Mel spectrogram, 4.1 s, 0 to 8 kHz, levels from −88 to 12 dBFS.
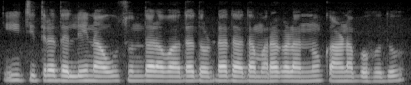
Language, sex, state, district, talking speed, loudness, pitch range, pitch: Kannada, female, Karnataka, Bangalore, 100 wpm, -16 LUFS, 160-170 Hz, 165 Hz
